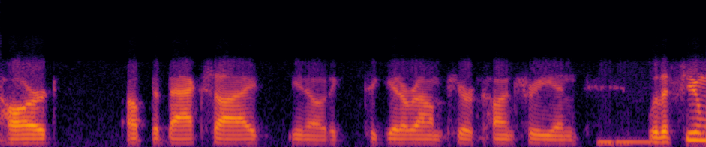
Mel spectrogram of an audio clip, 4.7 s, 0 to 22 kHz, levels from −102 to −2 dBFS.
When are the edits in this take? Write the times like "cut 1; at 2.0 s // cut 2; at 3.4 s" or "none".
none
